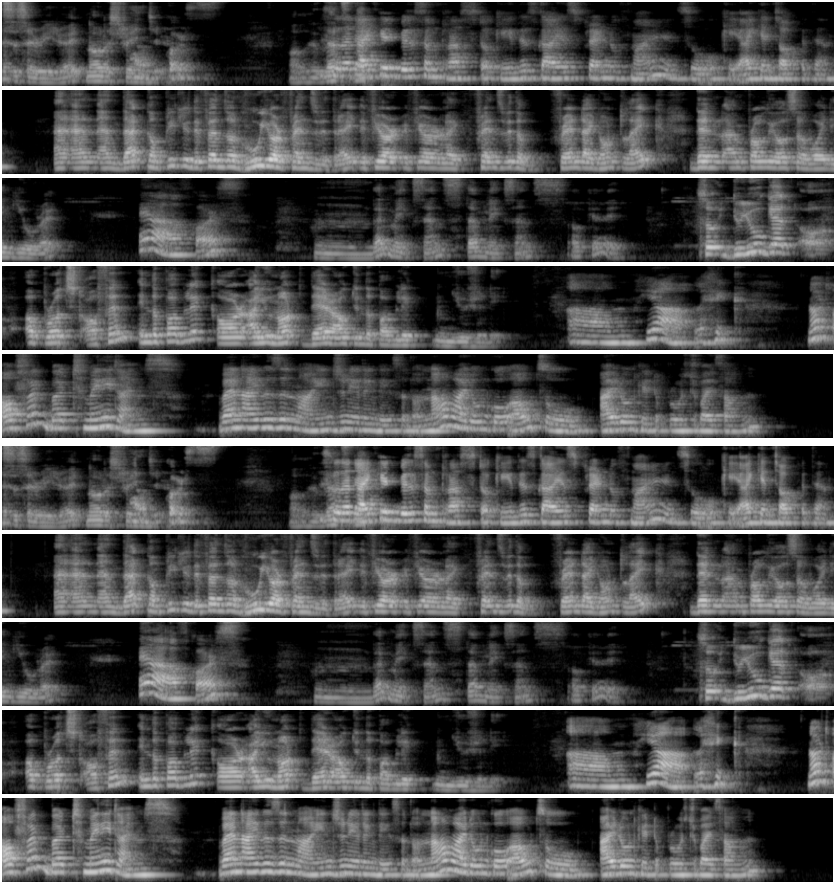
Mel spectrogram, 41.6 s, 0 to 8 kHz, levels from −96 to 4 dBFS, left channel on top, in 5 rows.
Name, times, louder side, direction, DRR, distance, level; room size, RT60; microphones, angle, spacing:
voice 1, 0.0-1.7 2.9-3.6 8.8-17.2 19.8-22.8 23.6-29.9, left 1 dB, 15° left, 1.0 m, -32 dB
voice 2, 1.3-1.9 3.2-8.4 18.0-19.0 30.6-32.5 33.0-35.0 35.4-40.9, right 5 dB, 75° right, 0.6 m, -29 dB
5.6 x 4.3 x 4.0 m
head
